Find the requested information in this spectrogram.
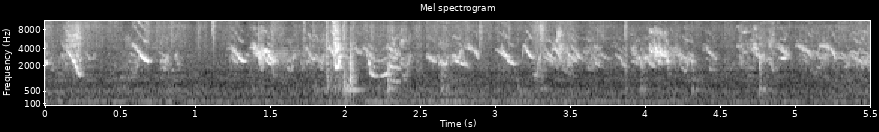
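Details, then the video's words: Little chicks playing and eating give clear, high, descending peeps, sometimes rising then falling, repeated irregularly about once every second or two over soft clicking. "Cute Little Chicks Chirping Sounds| Baby Chicken Playing and Eating"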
